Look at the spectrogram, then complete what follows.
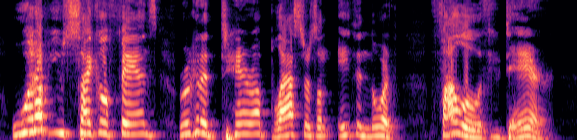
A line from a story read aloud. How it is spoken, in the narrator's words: Lin shouted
